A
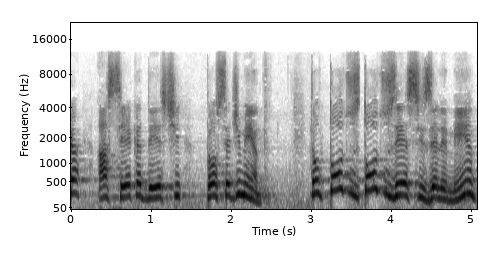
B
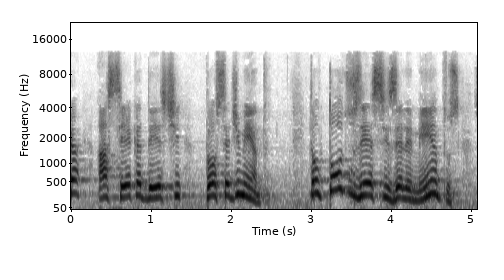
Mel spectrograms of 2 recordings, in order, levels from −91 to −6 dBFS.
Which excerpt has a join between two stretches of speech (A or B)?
A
